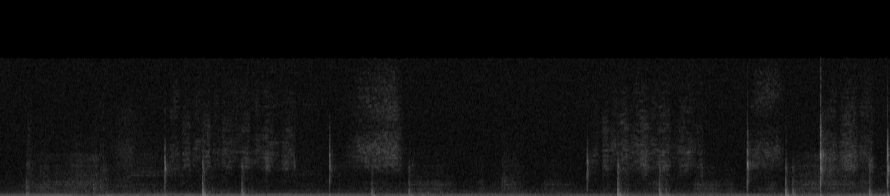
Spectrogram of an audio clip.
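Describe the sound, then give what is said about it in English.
Drawing a picture on a board: faint scratchy marker or chalk strokes and light taps come at irregular intervals over a steady low hum, with no talking. “And suppose, let me draw a picture. Let's draw it over here.”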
